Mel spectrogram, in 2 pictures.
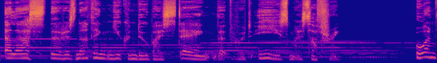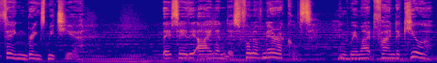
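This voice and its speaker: A middle-aged woman playing a dying noble mother in a video game, gentle, weary, formal and halting. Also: mid-range voice, creaky, over music. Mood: resigned, loving. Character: ailing, dying noble mother, tender and resigned. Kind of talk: dramatic video game acting.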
